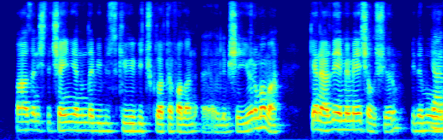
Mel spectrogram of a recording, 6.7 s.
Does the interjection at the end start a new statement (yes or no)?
yes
